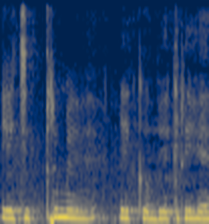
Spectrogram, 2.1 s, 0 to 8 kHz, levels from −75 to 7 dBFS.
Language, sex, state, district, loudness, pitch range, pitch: Hindi, female, Telangana, Hyderabad, -13 LUFS, 245-260 Hz, 255 Hz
